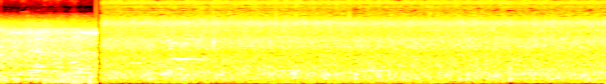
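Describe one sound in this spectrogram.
Rainwater rushes and splashes along a flooded street.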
